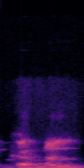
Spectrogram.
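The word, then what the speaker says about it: colonel: अमूमन देखते हैं कि कर्नल पढ़ा जाता है, यानी एल यहाँ पे साकिन होती है और बिट लाइक एल की आवाज़ देती है।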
